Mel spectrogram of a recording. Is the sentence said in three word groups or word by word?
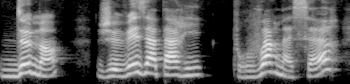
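three groups. The words are grouped into three phrases. The speaker calls it right. "j'ai regroupé trois groupes"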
